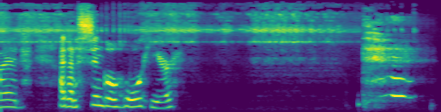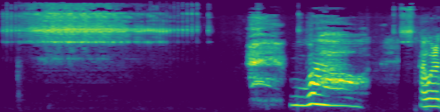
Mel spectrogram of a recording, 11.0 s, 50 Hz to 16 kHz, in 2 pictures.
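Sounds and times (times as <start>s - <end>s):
fishing reel drag buzzing: 0.0s - 8.2s, 10.4s - 11.0s.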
